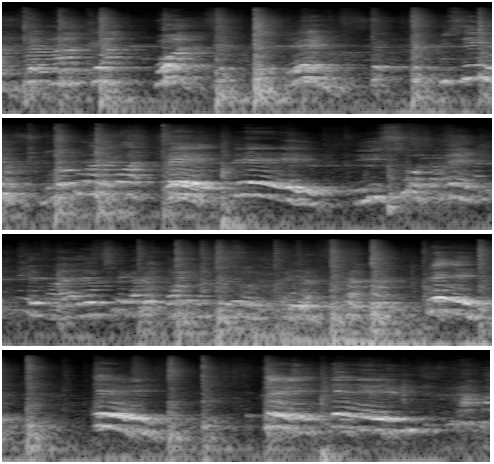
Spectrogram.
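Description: Punches and kicks landing in Muay Thai sparring: a run of sharp thuds and slaps from gloves and shins striking, about one or two a second, under a person's voice talking almost throughout.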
